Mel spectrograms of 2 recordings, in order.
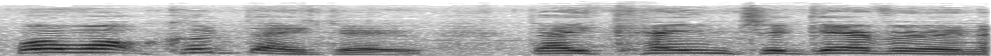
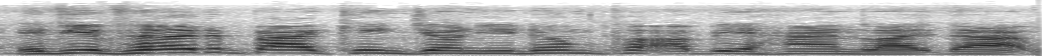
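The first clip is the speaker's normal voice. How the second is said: plain reading voice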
